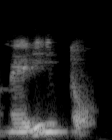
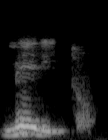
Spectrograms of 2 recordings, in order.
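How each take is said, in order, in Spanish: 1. El acento está en la segunda sílaba. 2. El acento está en la primera sílaba. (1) "si lleva tilde en la I, entonces usted está diciendo que la palabra se pronuncia merito" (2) "la fuerza de voz está en la sílaba me"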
